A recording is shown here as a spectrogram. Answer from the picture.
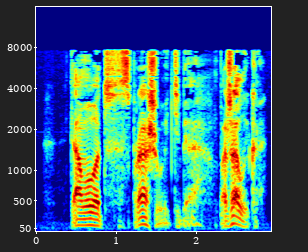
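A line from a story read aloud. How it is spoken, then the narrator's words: Mysterious voice. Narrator (Russian): сказала она каким-то таинственным голосом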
